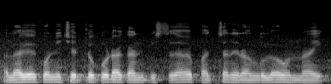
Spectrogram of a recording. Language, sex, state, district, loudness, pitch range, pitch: Telugu, male, Telangana, Mahabubabad, -16 LUFS, 100-110 Hz, 110 Hz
